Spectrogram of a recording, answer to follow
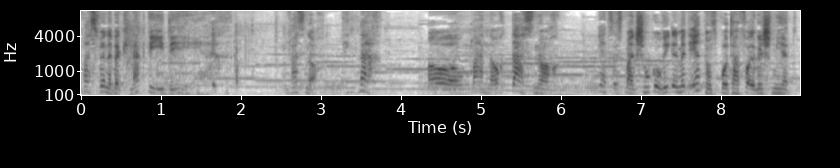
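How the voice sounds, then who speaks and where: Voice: medium pitch, measured pace, music in the background, lightly acted. An actor voicing an eager, sarcastic teenage dinosaur son with a youthful voice in a cartoon dub. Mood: pondering. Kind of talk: cartoon dubbing.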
